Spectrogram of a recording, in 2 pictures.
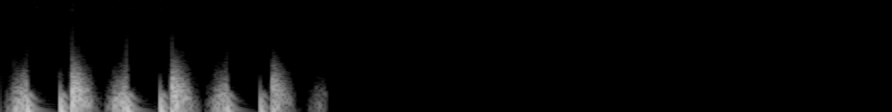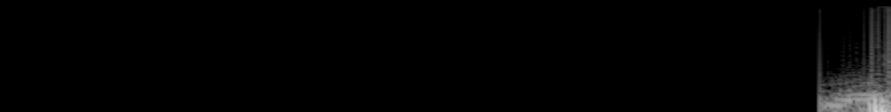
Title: Mitral Stenosis - sound & animation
